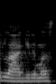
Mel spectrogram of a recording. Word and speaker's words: lágrimas: Lágrimas, a palavra lágrimas tem 3 sílabas. A mais forte aqui, ó, é a antepenúltima.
